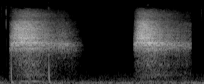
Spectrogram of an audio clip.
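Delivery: breathy unvoiced shh of a shovel cutting earth; shovel scrape imitated. Narrator imitating the shovel in the cemetery, soft unvoiced shh. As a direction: hiss out the spade biting wet grass.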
